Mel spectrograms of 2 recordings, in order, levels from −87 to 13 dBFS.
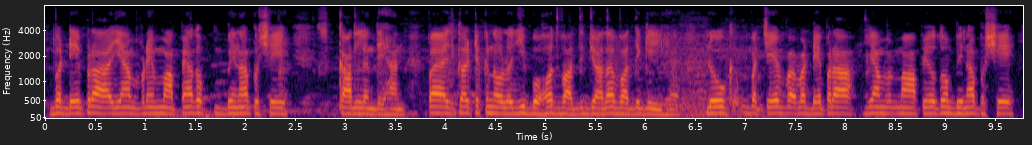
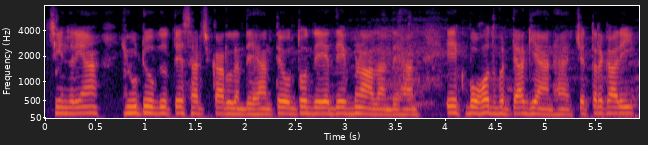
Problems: none marked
